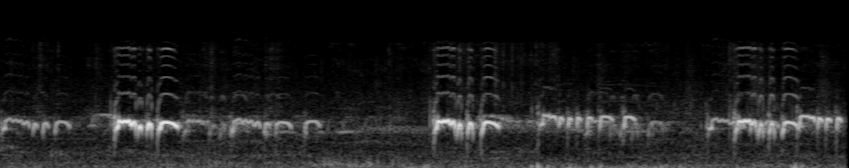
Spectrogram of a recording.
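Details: Zebra dove of a local strain, loud cooing meant to make other doves reply and stir them: three bursts of rapid rolling coo notes, each starting with a stronger accented note.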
